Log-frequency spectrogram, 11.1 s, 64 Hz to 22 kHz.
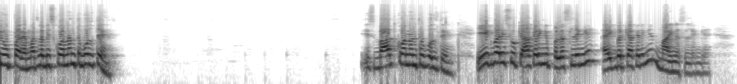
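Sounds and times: marker squeaking on whiteboard: 1.8 - 5.4.

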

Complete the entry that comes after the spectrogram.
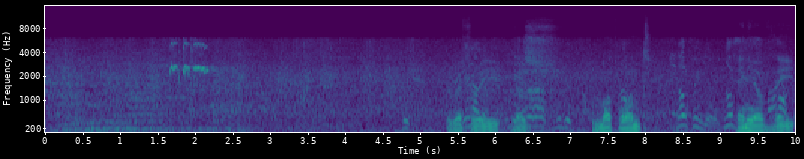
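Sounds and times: arena background noise: 0.0 - 10.0
referee's whistle blasts: 1.6 - 2.2.

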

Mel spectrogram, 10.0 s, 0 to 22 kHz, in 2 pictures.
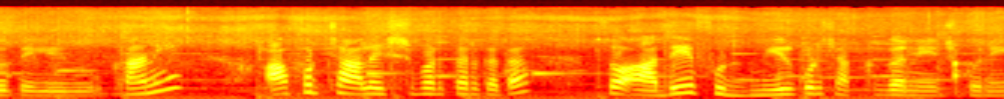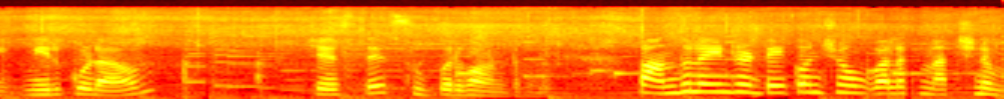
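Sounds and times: woman's voice: 0.0 - 5.8, 6.6 - 10.0
vegetables sizzling in a wok: 0.0 - 10.0.

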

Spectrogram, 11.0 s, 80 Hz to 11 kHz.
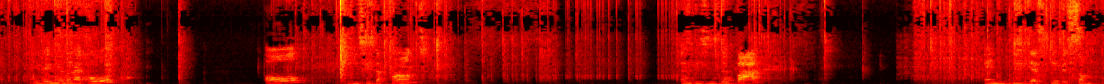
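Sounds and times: latex balloons rubbing and squeaking: 0.0 - 1.4, 2.8 - 8.1, 9.0 - 11.0
person speaking: 0.3 - 1.4, 2.6 - 4.4, 6.8 - 7.8, 9.8 - 11.0.

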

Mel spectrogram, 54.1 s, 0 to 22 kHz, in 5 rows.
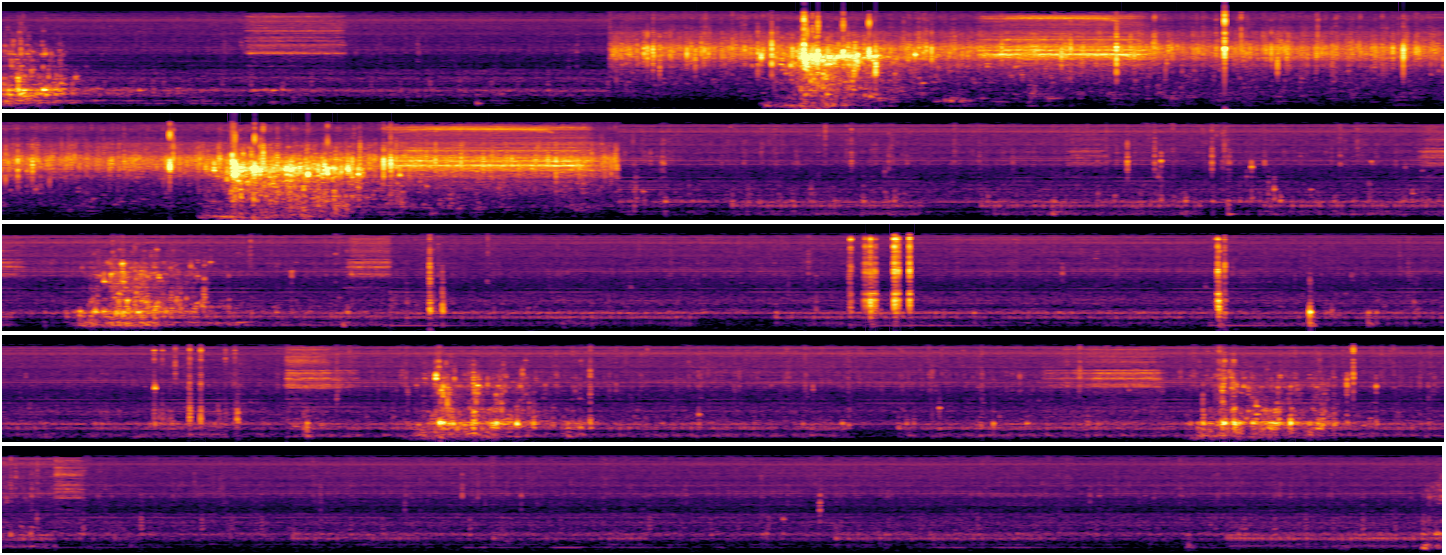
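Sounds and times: exhaled bubbles underwater: 0.0 - 1.6, 4.6 - 15.8, 22.1 - 24.2, 32.7 - 40.3, 41.2 - 43.7
steady low hum: 5.2 - 54.0.

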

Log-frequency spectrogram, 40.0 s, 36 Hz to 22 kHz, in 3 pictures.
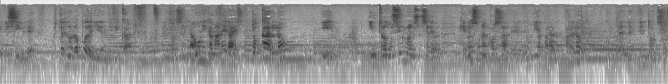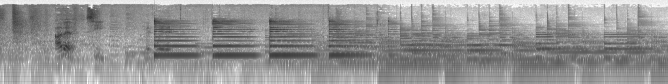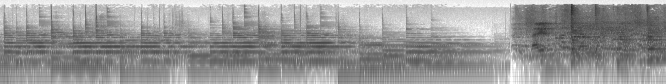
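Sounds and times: acoustic guitar strumming: 0.0 - 40.0
digital piano notes: 0.0 - 40.0
digital piano note: 9.5 - 14.3, 15.0 - 21.4.

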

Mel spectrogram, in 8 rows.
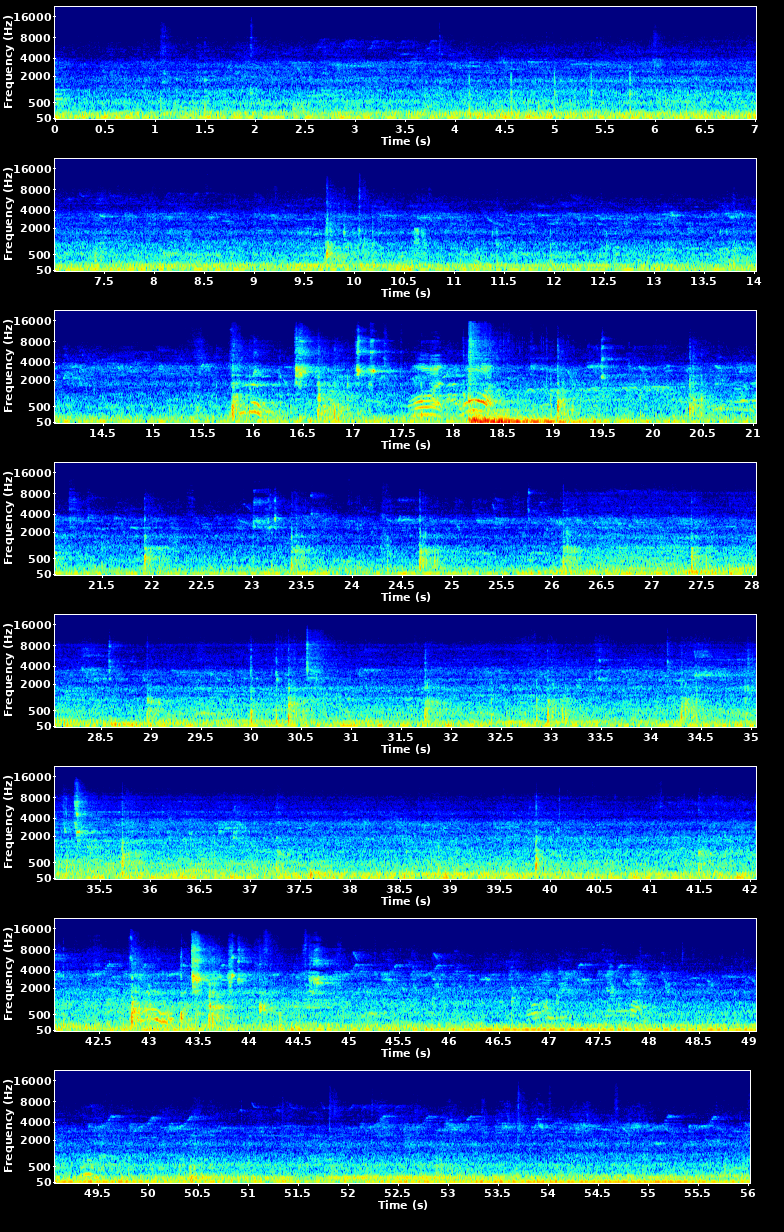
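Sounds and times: tennis balls struck by rackets: 18.0 - 26.4, 27.4 - 45.5.

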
